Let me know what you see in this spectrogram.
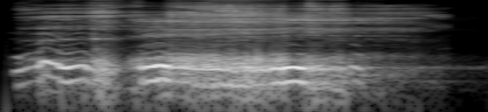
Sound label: Death; Brain Sucker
